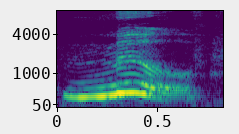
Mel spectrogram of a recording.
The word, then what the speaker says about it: move: Move. Ooh. Why does the O say ooh?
